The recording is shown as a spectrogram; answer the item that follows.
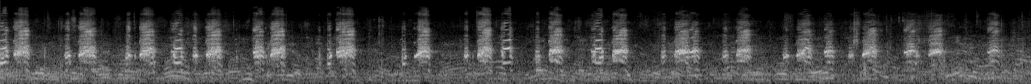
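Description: Caged poultry calling over and over in short, loud calls, about two or three a second, with a murmur of people's voices underneath.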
